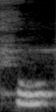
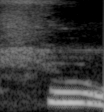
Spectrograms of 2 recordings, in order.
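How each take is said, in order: First: The vowel is short and plain. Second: The vowel is long and stressed. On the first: "হর্ষকারের উচ্চারণ simple হবে" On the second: "একটু জোর দিয়ে বা একটু দীর্ঘক্ষণ ধরে"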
